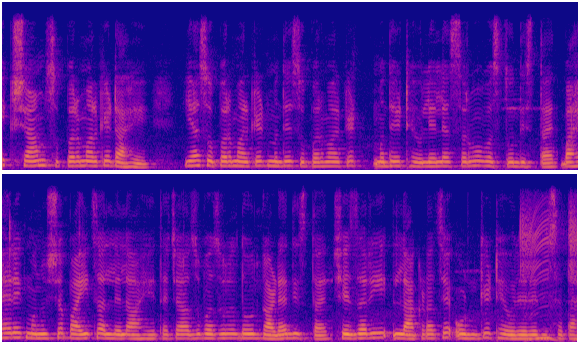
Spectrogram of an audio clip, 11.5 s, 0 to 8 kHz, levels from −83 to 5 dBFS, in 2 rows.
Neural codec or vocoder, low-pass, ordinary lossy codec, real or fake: none; 7.2 kHz; none; real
